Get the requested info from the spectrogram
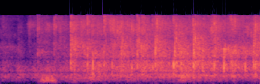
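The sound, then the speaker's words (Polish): An audience in Andrychów bursts into steady applause for the president of the local Rural Housewives' Association as she is invited to speak, dense overlapping claps swelling up after a brief quieter start and continuing strongly throughout. “Jeszcze nic nie powiedziałam, a już brawa dostałam, tak?”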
